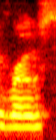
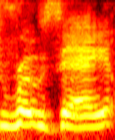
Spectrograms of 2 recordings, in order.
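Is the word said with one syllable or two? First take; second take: one; two. First: The word is said with one syllable. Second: The word is said with two syllables. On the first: The speaker calls it wrong. "I said dry rose cider on accident" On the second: The speaker calls it right. "my husband was like, it's rosé"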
